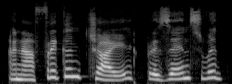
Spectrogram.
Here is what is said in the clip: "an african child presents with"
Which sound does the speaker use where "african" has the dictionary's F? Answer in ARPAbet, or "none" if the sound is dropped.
F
